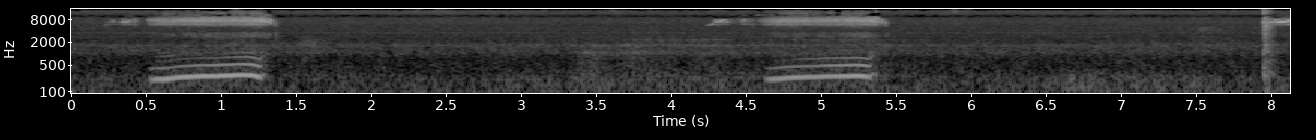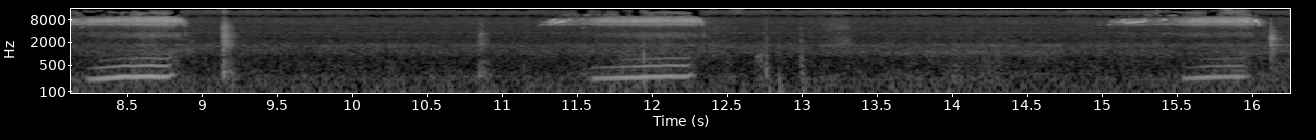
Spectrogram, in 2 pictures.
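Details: Sleeping rescue cat on a bed with an electric blanket, which always snores while asleep: a short squeaky 'puu' snore every few seconds, about 16 a minute, a normal harmless sleep sound.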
